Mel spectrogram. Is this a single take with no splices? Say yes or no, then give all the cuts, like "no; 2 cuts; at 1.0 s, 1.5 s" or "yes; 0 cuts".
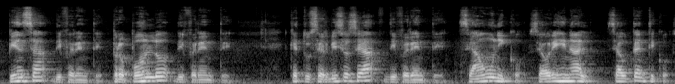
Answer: yes; 0 cuts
